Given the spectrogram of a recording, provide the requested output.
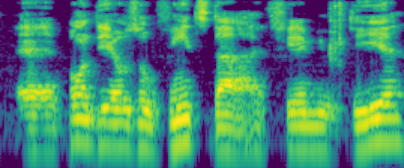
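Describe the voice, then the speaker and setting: Fairly low in pitch, a man speaks with fairly even intonation against noticeable background noise. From Rio Grande do Norte, Brazil. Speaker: judge. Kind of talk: radio interview. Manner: formal.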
